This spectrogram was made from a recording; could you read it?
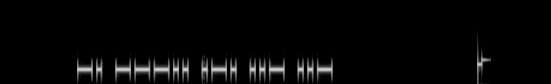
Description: Morse code, heard as a keyed tone, about 25 wpm, 700 Hz. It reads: N8RUU
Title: USA Call Signs - 5 Characters - 4x Character Spacing - 25wpm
